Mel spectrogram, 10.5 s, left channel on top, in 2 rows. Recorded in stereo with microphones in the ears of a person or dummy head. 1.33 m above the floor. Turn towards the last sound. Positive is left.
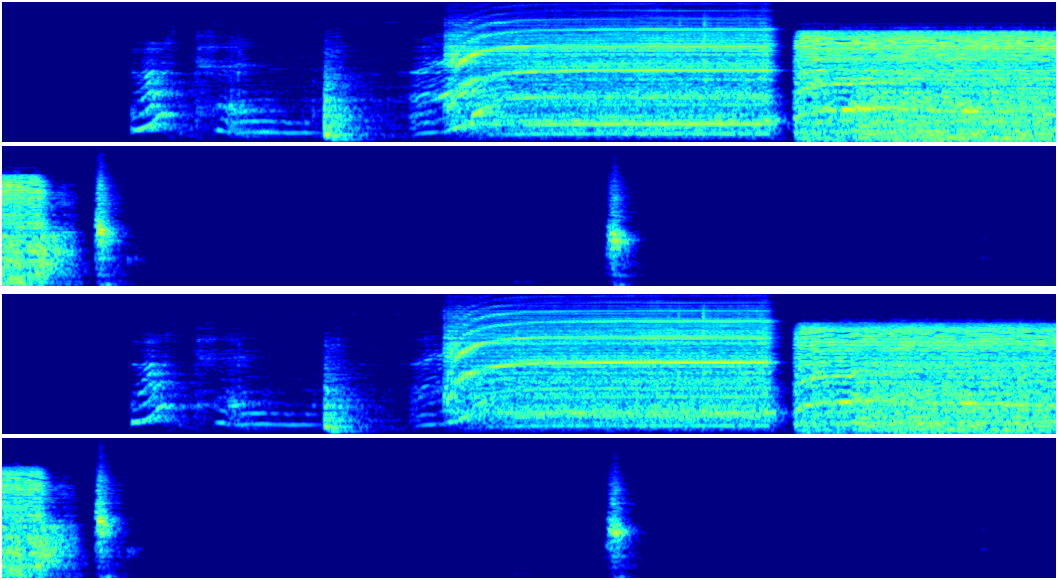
turn(degrees=5)  # may be behind; listen again after turning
